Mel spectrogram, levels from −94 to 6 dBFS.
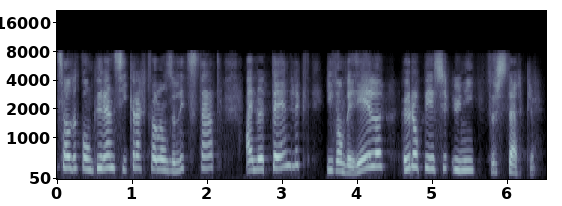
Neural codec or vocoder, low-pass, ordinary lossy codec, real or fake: codec, 16 kHz, 1 kbps, FunCodec, trained on Chinese and English, 50 frames a second; none; none; fake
